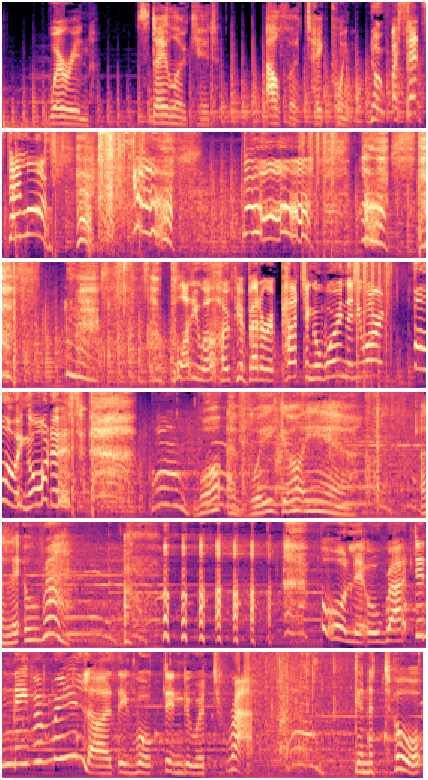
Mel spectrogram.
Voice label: australian voice videogame, Australian Female Voice - Characters Video Games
